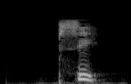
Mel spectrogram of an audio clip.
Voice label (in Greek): "psi", greek; ψι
